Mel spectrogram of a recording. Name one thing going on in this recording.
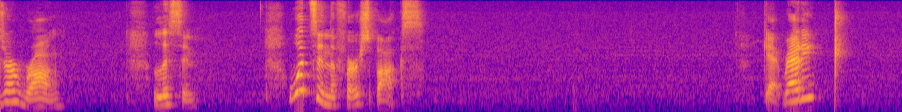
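A young woman speaks calmly and close up, with pauses.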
